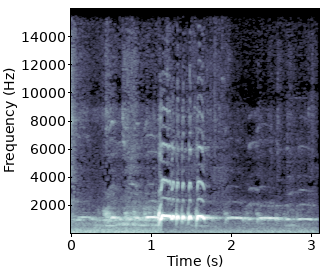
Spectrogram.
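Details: Zebra dove of local wild stock, kept as a lure to prompt other doves to call: a single fast burst of clipped, bubbling coo notes rises out of a faint held tone, then fades into a thin trailing note.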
